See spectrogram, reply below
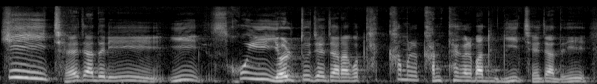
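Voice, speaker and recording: A man's voice: high-pitched, lively intonation, a little slow. A man preaching a sermon in a church sanctuary, acting out biblical figures with comic voices, dropping to whispers and rising to outbursts. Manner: acts out disciples in dialect, shifts between whispers and loud outbursts. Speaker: pastor.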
